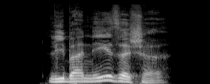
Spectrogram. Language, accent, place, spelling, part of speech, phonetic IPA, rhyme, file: German, Germany, Berlin, libanesische, adjective, [libaˈneːzɪʃə], -eːzɪʃə, De-libanesische.ogg
- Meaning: inflection of libanesisch: 1. strong/mixed nominative/accusative feminine singular 2. strong nominative/accusative plural 3. weak nominative all-gender singular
